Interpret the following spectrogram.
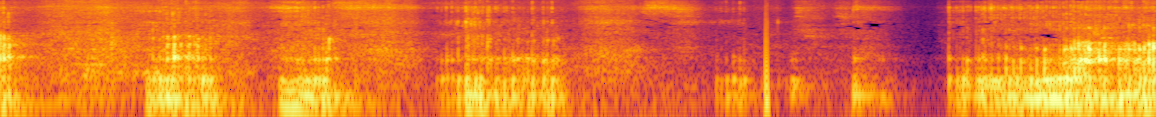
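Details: Low, throaty growls from an English Bulldog, described as a "monster sound," come in rough, broken bursts while it plays with a tennis ball indoors. A person's voice talks over parts of the rumbling.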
